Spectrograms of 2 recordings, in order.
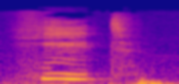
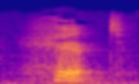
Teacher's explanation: When it should have an I, it's pronounced as an E. Think of the sound E as in heat as being high up, and I as in hit as being a little bit lower. One hint I could give you is when you're practicing, raise your eyebrows with E words like this, heat, and then lower your eyebrows and don't smile so much with I words like hit.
